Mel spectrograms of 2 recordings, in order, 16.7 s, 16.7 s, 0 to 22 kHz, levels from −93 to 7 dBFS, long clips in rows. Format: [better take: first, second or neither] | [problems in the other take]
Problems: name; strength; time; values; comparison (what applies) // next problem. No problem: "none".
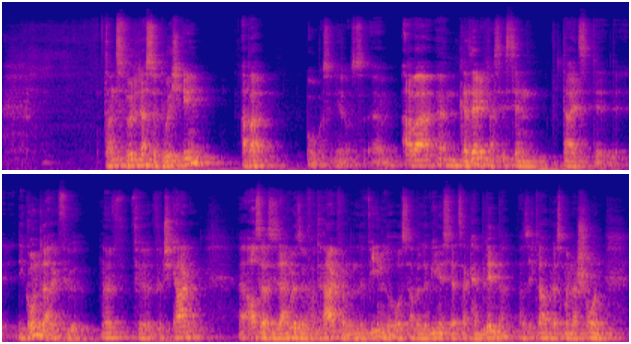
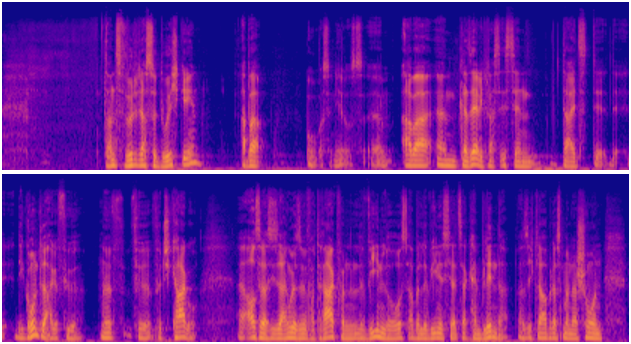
second | room echo; slight; dies away in 0.5 s // off-mic speech; somewhat distant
